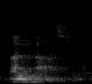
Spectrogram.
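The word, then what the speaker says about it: الناس: no har on L noon should be pronounced twice there's a sh on that an the people okay and so the word is anas and when you combine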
